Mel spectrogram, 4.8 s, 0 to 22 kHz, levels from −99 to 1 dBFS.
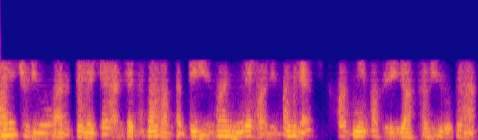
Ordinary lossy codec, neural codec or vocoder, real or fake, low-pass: none; codec, 44.1 kHz, 0.9 kbps, DAC; fake; 3.6 kHz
